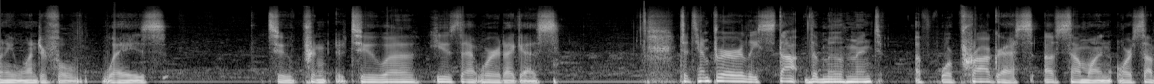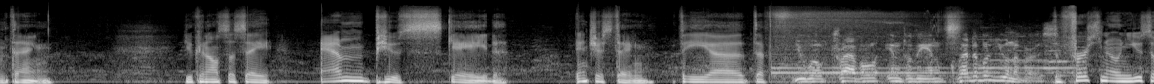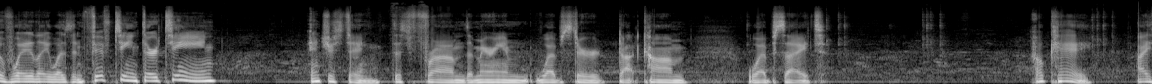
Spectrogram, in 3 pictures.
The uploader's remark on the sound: podcasts live from Café Anyway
